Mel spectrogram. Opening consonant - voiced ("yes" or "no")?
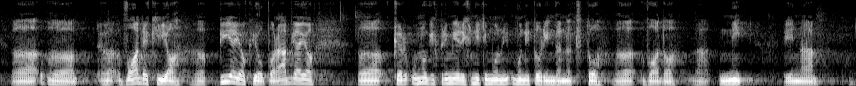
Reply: yes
